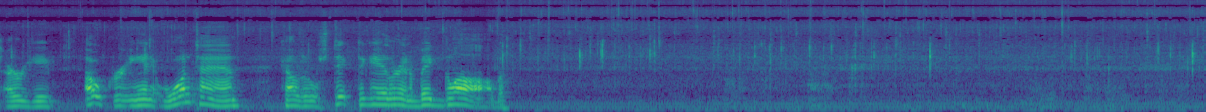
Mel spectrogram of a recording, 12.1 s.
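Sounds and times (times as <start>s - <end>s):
oil crackling and popping: 0.0s - 12.0s
okra sizzling in hot oil: 0.0s - 12.0s.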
